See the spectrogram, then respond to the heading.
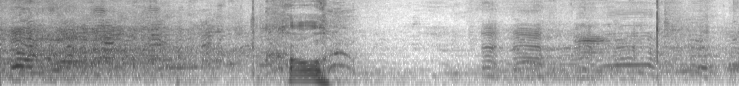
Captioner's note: audience laughs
